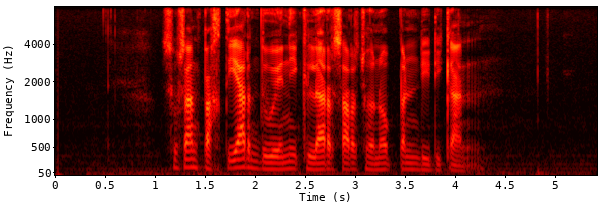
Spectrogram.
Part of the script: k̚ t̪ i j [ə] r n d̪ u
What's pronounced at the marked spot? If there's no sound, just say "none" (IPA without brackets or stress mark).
a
